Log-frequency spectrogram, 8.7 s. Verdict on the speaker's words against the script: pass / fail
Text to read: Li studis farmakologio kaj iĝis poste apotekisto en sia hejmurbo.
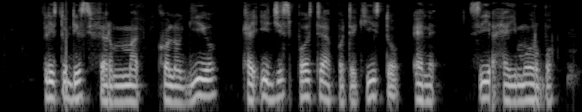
pass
